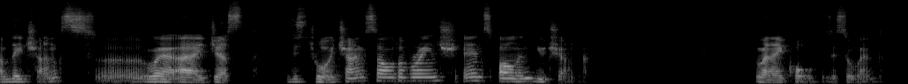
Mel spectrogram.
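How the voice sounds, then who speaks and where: Speaking at a very slow pace, a man has a non-native accent. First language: not English. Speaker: game developer. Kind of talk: tutorial. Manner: halting, many fillers.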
